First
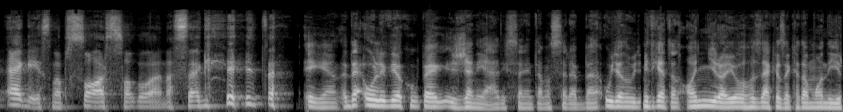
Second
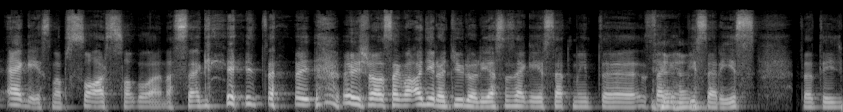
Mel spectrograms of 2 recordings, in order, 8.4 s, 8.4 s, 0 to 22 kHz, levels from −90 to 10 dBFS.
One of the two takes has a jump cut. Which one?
first; 2 cuts; at 2.9 s, 6.4 s

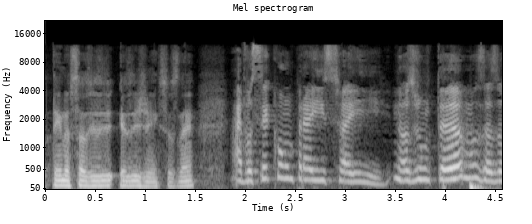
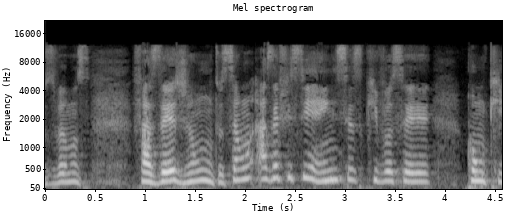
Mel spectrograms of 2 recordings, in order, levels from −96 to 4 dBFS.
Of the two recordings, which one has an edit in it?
first; 2 cuts; at 1.8 s, 3.5 s

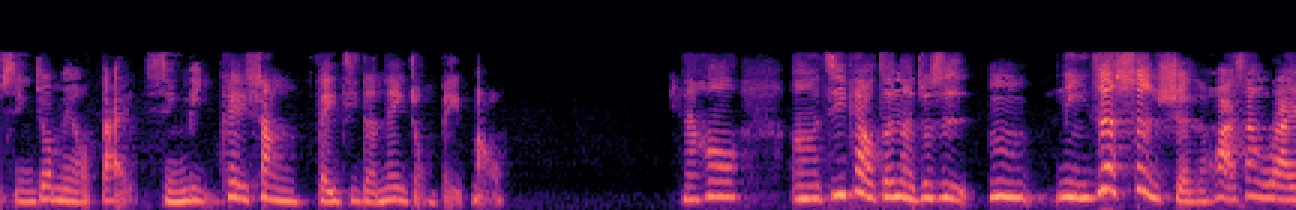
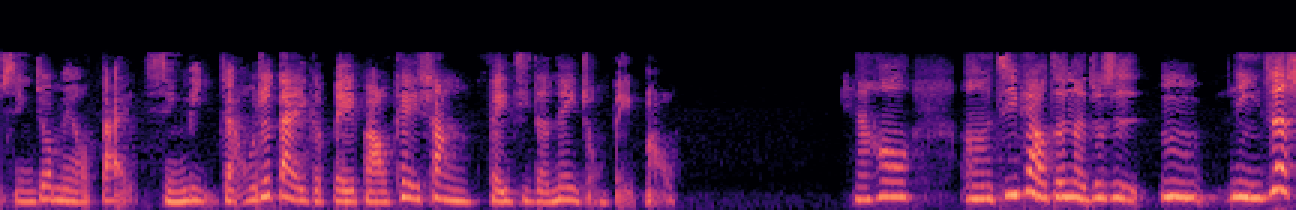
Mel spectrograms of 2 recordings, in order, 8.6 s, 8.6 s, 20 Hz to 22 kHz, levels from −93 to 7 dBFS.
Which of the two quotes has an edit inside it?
first; 1 cut; at 1.4 s

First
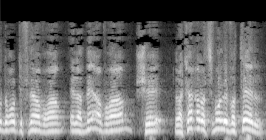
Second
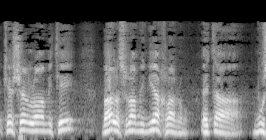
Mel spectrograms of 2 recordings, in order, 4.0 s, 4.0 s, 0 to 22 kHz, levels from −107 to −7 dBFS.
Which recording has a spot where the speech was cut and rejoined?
first; 1 cut; at 2.0 s

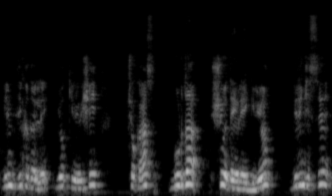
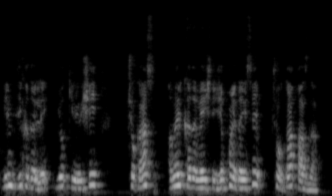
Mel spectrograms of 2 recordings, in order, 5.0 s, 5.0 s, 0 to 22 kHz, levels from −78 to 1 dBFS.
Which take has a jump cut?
first; 1 cut; at 2.4 s

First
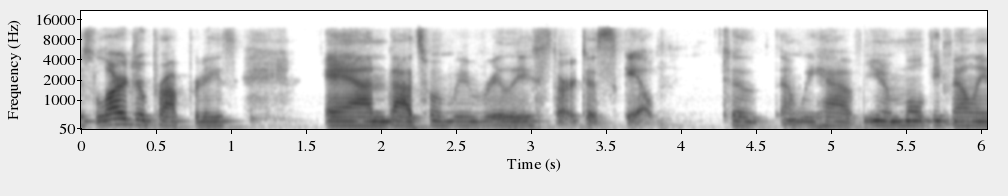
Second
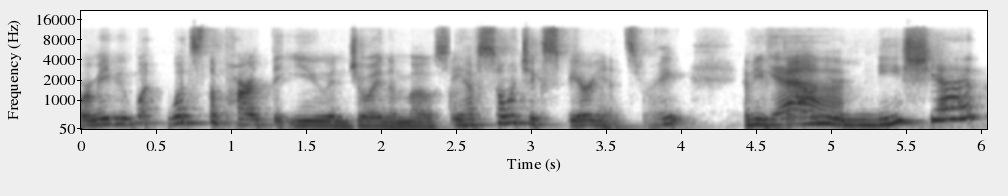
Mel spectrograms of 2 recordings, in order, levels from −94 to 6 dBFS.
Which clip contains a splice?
second; 1 cut; at 2.5 s

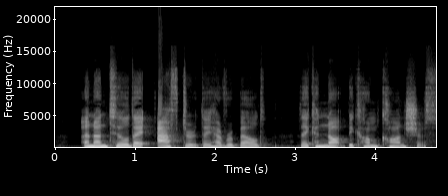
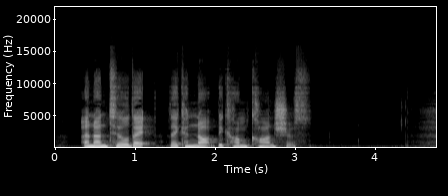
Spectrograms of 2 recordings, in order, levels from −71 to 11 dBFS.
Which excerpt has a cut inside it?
second; 1 cut; at 1.3 s

